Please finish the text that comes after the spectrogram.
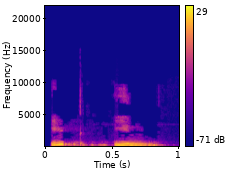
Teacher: நாவினது நுனி அன்னத்தினது நுனியை தொடுவதால் பிறக்கின்றன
